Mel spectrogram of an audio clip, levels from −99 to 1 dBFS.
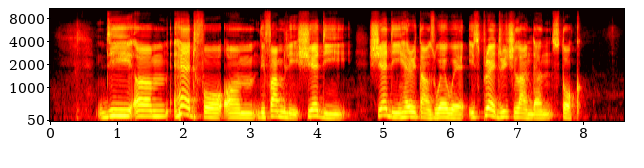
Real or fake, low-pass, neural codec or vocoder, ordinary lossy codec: real; 9.9 kHz; none; none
